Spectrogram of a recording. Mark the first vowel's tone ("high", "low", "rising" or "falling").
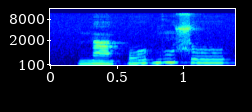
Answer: low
